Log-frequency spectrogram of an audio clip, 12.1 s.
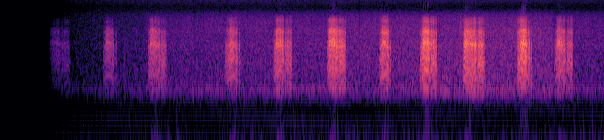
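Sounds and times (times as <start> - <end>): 
greater scaup giving harsh rasping calls: 2.1 - 2.4, 3.0 - 3.4, 4.5 - 4.8, 5.5 - 5.9, 6.6 - 7.0, 7.6 - 9.7, 10.3 - 11.5.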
